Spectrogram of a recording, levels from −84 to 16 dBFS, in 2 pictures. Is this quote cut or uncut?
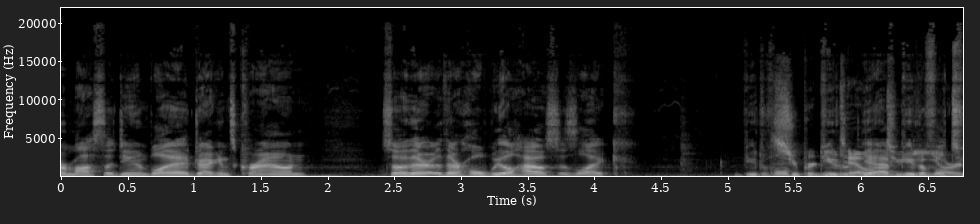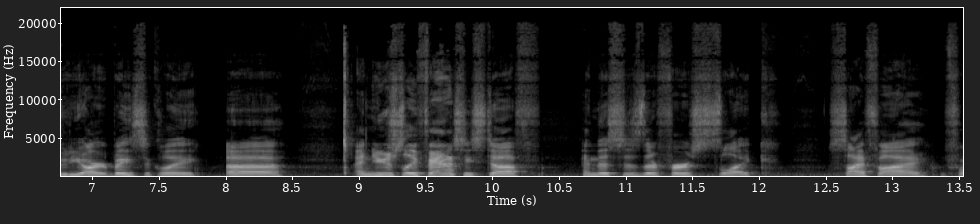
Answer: uncut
